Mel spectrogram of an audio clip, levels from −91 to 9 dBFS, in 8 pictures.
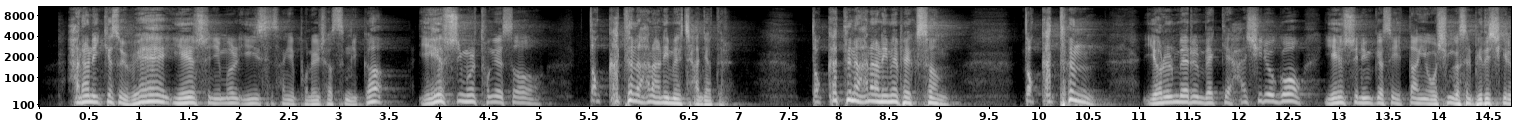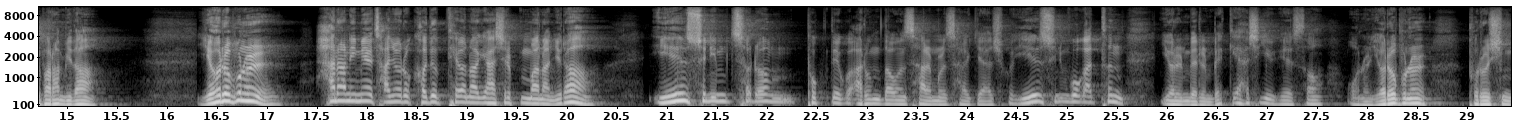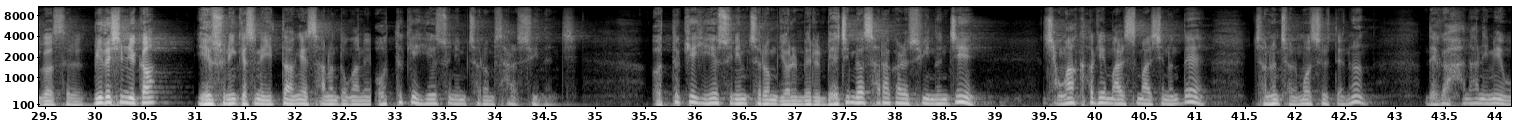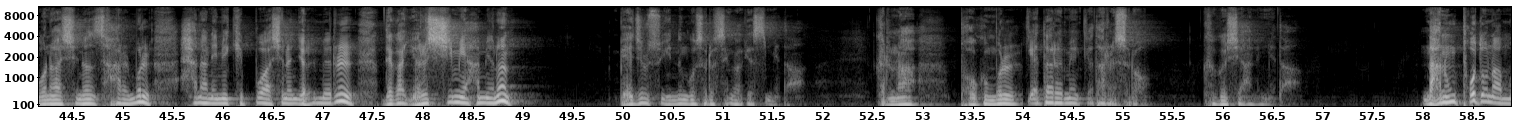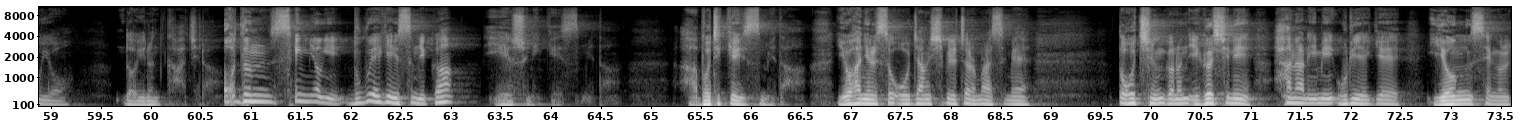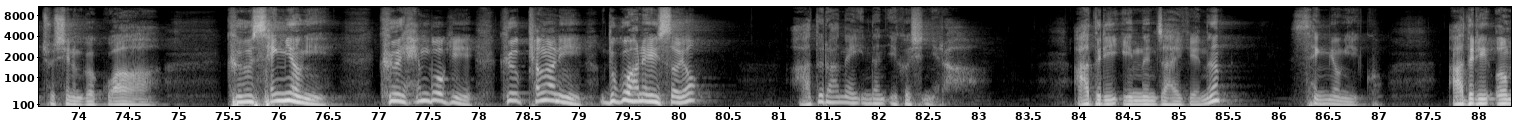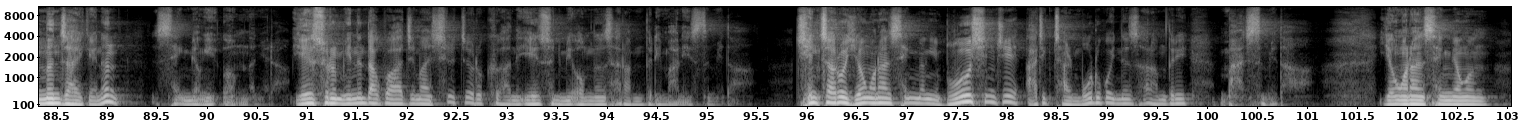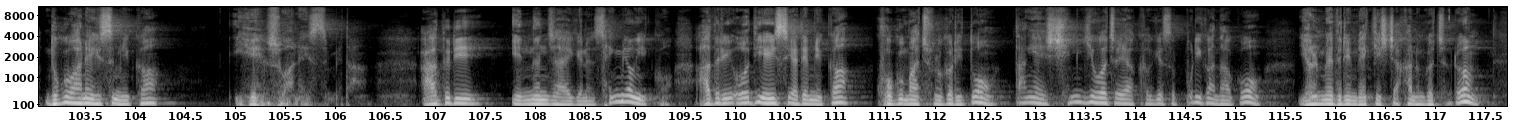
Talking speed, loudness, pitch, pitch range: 290 characters per minute, -18 LUFS, 140 Hz, 125-165 Hz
